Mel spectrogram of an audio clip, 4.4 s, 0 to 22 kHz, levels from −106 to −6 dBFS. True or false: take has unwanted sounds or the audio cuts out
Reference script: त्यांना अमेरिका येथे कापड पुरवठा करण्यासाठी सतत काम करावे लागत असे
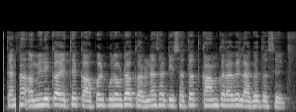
true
